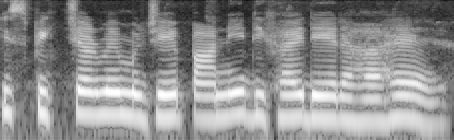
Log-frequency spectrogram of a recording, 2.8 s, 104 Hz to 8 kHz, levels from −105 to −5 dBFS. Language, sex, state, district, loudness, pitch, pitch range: Hindi, female, Arunachal Pradesh, Lower Dibang Valley, -13 LUFS, 210 Hz, 205-230 Hz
